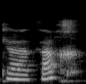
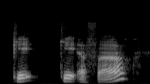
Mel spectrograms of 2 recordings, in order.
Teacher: Normalement, on doit avoir juste un shfa, ke afar, mais le schwa, il y a deux schwas mobiles qui se suivent. Le premier remonte en voyelle pleine, et du coup, il prend la même couleur.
